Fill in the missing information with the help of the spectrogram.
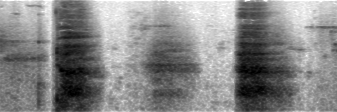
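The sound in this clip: Heavy, gasping breaths from someone winded after climbing many stairs: two loud, sharp gasps with a softer breath between them, and a faint trailing breath at the end.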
